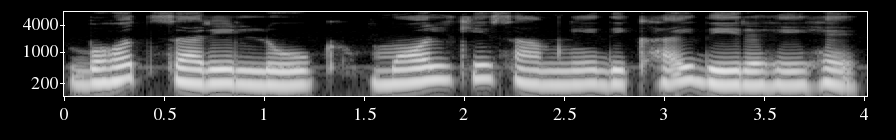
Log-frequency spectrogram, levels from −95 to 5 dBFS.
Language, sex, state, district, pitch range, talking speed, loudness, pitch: Hindi, female, Assam, Kamrup Metropolitan, 195-220 Hz, 150 wpm, -14 LUFS, 205 Hz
